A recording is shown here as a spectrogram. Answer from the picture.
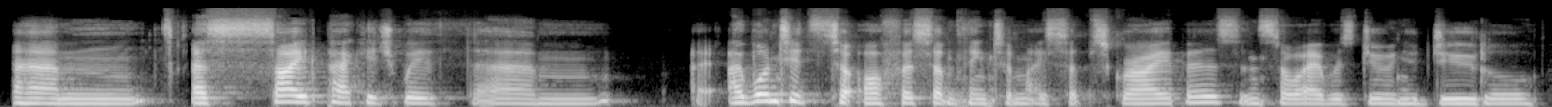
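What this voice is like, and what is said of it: Hoarse, fading voice. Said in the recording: “I seem to be losing my voice.”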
